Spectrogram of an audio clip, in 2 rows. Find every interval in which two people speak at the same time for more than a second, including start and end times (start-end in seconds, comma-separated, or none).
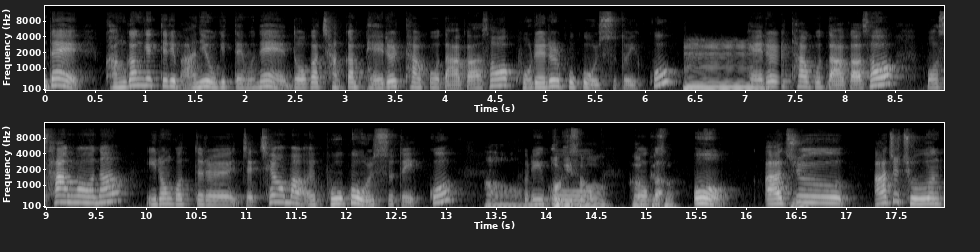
13.8-15.3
